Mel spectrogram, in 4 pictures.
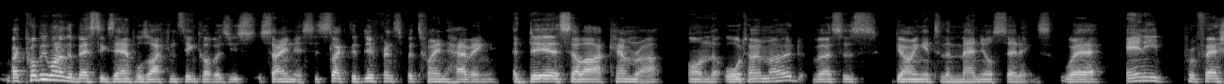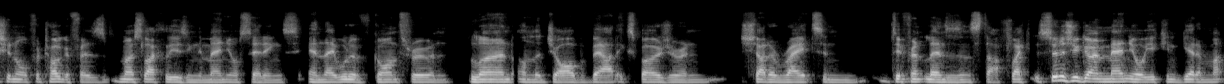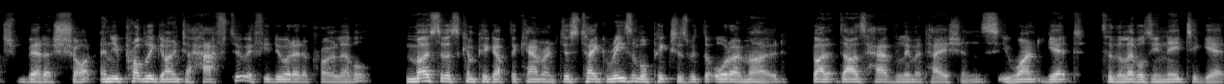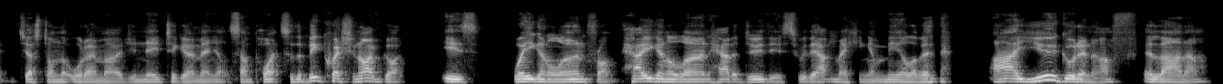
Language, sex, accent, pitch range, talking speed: English, male, Australian, 110-130 Hz, 215 wpm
